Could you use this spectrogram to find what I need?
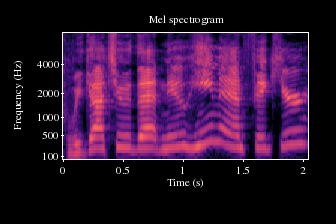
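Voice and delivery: put-on, worked-up excitement. Acting out an imagined toy commercial line: acting all excited. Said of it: "all excited".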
